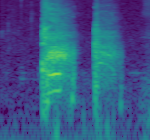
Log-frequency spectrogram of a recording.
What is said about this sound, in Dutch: Lang leven het hoesten.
